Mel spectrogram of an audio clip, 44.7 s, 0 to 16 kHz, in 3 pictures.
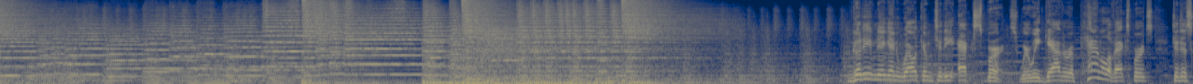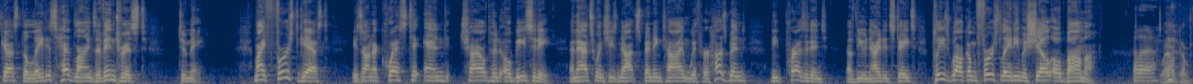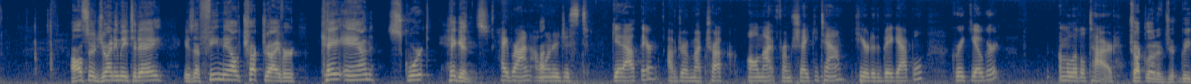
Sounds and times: Speech: 29.1s - 29.8s.

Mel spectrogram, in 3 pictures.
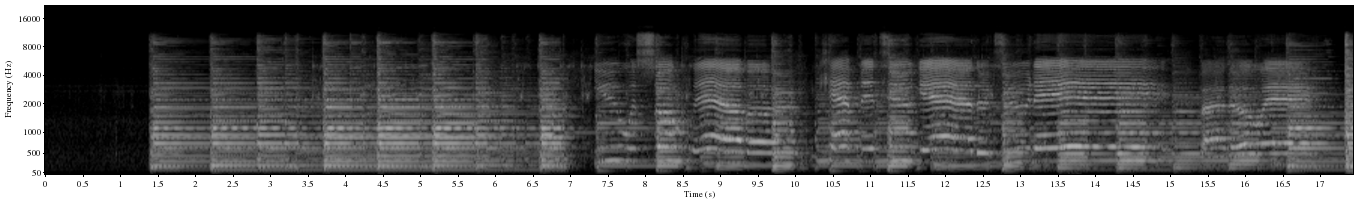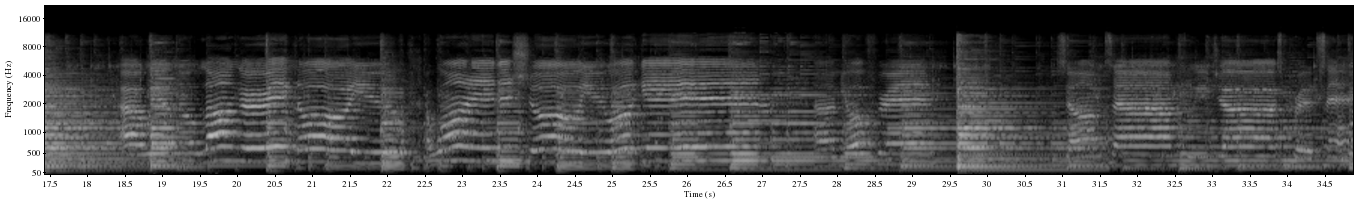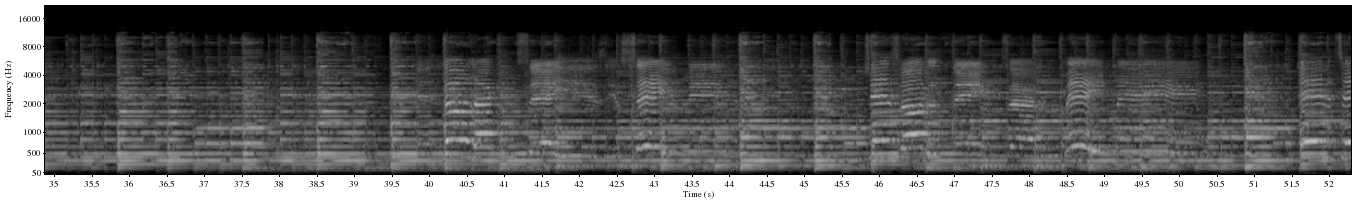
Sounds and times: Music: 1.4s - 52.2s.

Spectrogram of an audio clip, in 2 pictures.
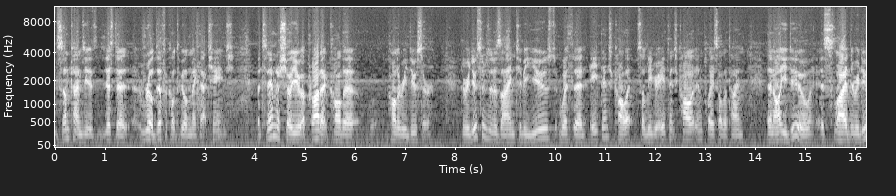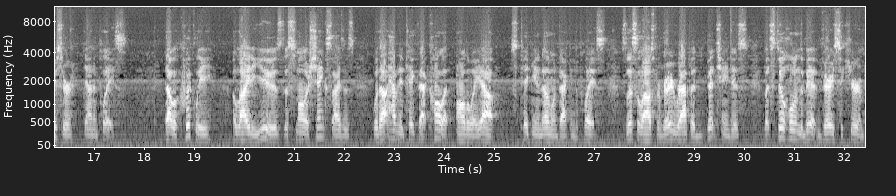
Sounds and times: Speech: 0.0s - 6.1s, 6.7s - 7.6s, 8.2s - 17.6s, 18.4s - 32.4s.

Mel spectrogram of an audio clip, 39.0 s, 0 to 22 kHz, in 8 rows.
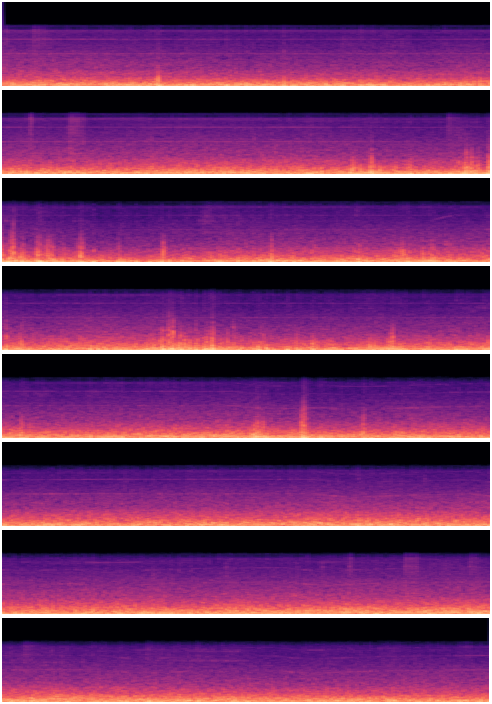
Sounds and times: Outside, urban or manmade: 0.0s - 39.0s
Train: 0.0s - 39.0s.

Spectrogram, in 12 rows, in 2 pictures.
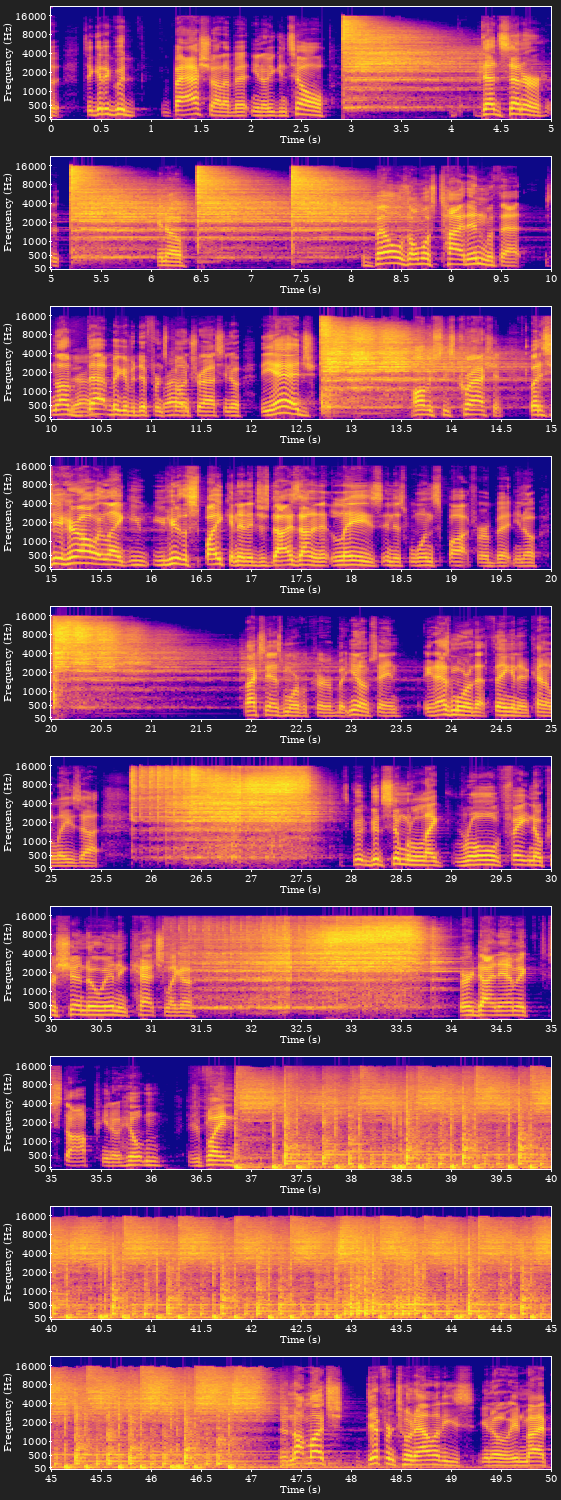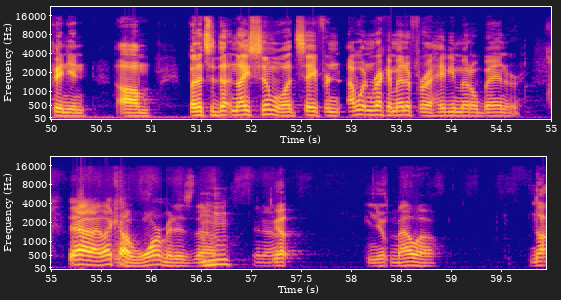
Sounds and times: Drum kit: 2.9s - 11.5s, 12.6s - 17.5s, 20.0s - 24.1s, 25.8s - 28.0s, 30.8s - 34.5s, 36.7s - 53.4s
Bass drum: 12.7s - 15.3s, 36.8s - 52.5s
Rimshot: 12.7s - 15.7s, 36.8s - 51.9s.

